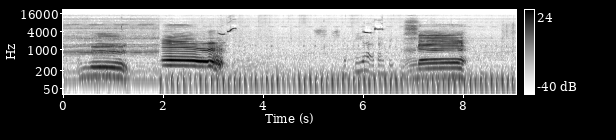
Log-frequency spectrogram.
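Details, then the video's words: A cow in a village field lows to call its herd mates back to the barn. Three strong, sustained moos sound against a rapid low thumping like an idling engine, and a few faint bird chirps. "Suara sapi lembu berkeliaran di ladang memanggil kawan untuk pulang ke kandang - Bunyi Lembu di desa"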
